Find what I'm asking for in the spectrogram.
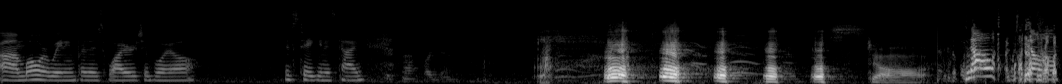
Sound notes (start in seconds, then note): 5.4 laughs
